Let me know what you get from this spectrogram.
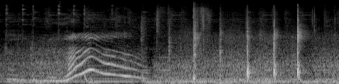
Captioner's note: making gasping sounds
